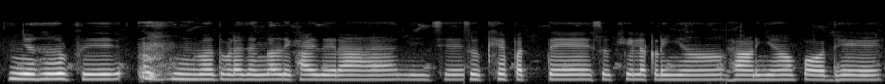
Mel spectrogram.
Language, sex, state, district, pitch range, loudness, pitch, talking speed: Bhojpuri, female, Bihar, Saran, 220-235 Hz, -17 LUFS, 230 Hz, 115 wpm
